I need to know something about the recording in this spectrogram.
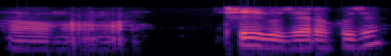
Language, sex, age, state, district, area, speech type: Odia, male, 45-60, Odisha, Nuapada, urban, conversation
